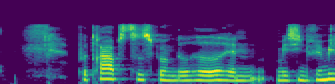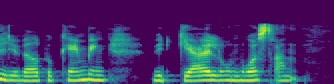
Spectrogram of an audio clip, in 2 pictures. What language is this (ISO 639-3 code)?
dan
